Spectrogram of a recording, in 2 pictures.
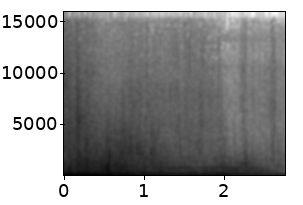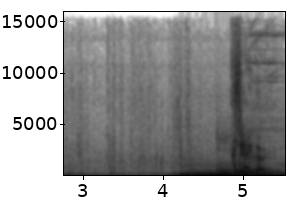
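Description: Confringo explosion spell in Hogwarts Legacy: a deep rumbling blast up front fading into debris and footsteps, then a second heavy boom with a bright magical whoosh, while a voice calls out spells.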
